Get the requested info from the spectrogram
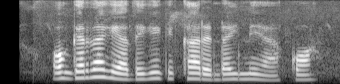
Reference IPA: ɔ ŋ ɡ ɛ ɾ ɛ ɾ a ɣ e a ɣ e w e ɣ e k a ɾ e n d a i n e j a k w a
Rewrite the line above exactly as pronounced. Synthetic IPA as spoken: ɔ ŋ ɡ ɛ ɾ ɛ ɾ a ɣ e a ð e ɣ e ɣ e k a ɾ ɛ n d a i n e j a k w a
